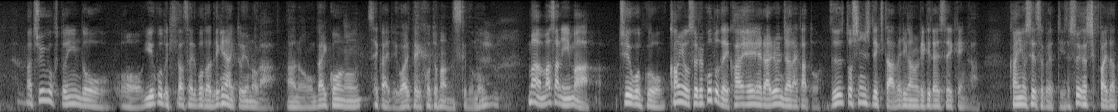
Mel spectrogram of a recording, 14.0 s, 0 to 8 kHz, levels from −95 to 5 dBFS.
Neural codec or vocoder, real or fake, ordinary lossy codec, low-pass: codec, 16 kHz, 0.8 kbps, ZipCodec; fake; none; none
